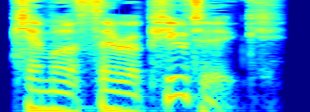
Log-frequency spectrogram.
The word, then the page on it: chemotherapeutic: British English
